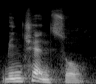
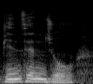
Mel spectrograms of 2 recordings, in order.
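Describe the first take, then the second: First: The middle consonant is a 'ch' sound. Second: The middle consonant is an 's' sound. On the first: This is the original Italian pronunciation. "정확히 이탈리아어로 발음을 하자면은 빈첸초가 맞아요. 민첸소 이렇게 발음을 하는데" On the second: This is an English-influenced pronunciation. "영어로 발음이 돼서 그런지 빈센조 좀 약해지더라고요"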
